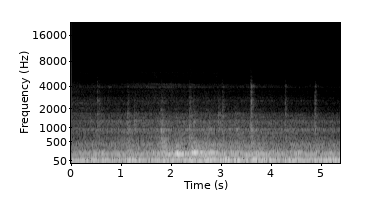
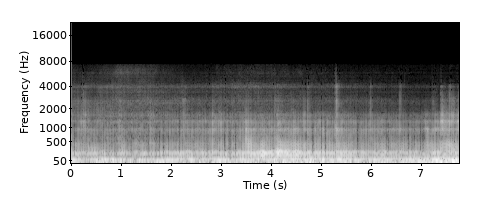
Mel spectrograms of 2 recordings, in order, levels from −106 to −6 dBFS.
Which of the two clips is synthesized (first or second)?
second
